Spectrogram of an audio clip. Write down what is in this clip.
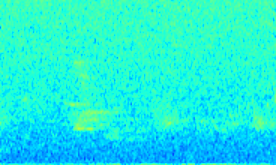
Wood Thrush, Red-eyed Vireo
